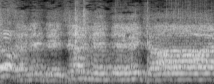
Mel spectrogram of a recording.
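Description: Men's voices chanting a noha, a Shia mourning lament, in long sustained lines, with sharp slaps of matam (hands striking bare chests) about every three quarters of a second.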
